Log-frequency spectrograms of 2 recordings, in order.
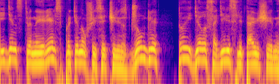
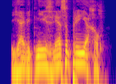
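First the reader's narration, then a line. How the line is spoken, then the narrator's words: Mumbling. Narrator (Russian): пробормотал крокодил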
